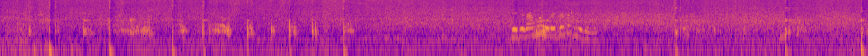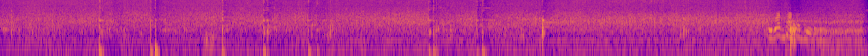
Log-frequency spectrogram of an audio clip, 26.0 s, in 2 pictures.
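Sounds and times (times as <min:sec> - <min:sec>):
food sizzling in oil: 0:00.0 - 0:26.0
spatula scraping a pan: 0:00.2 - 0:05.5, 0:10.1 - 0:18.2.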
